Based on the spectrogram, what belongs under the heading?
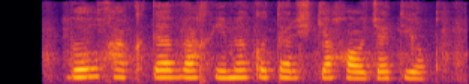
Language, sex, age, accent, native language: Uzbek, female, 18-24, Toshkent viloyati, Uzbek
